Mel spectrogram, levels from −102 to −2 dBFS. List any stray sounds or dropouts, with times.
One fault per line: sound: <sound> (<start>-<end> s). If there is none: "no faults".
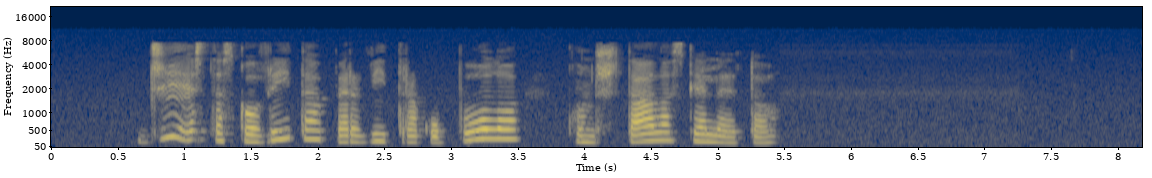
no faults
